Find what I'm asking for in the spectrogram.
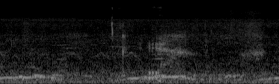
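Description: A male and female pigeon coo softly in low, rolling, repeated calls, close by and steady.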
